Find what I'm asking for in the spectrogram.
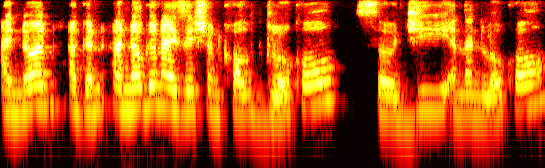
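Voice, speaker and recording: The voice is somewhat breathy. It carries a non-native accent. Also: woman. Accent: noticeable foreign. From Kenya. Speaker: refugee program worker and speaker. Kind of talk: Q&A at online talk.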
